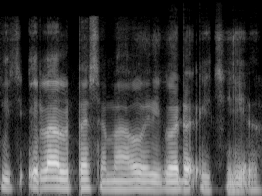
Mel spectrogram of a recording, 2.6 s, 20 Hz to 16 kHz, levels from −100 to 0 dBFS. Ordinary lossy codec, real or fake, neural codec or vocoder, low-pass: Opus, 32 kbps; fake; codec, 32 kHz, 1.9 kbps, SNAC; 14.4 kHz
